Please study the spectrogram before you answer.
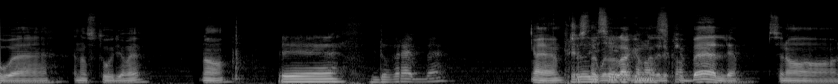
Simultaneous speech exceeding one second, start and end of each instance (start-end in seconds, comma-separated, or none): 5.6-7.0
